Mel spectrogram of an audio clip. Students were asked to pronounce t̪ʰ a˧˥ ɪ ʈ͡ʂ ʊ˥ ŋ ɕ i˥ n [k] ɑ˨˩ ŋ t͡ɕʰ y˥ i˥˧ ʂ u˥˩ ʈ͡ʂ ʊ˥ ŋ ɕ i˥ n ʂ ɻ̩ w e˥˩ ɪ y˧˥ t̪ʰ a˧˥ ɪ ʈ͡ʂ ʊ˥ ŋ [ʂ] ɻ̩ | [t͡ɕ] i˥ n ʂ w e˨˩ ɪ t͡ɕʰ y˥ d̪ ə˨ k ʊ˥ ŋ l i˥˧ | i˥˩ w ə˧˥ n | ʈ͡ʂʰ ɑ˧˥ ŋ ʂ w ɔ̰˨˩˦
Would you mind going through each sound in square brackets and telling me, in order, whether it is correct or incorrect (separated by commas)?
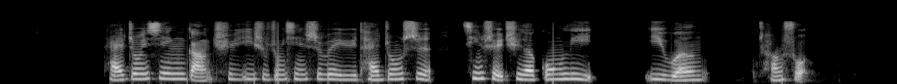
correct, correct, incorrect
